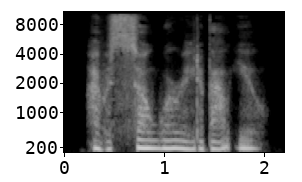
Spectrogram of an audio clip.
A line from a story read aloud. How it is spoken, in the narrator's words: she whispered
